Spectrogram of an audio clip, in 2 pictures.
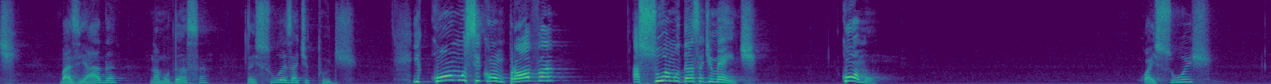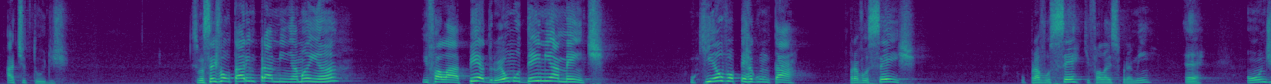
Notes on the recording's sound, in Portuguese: Assista essa palestra exclusiva realizada no Acelerador Ao Vivo 2015.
